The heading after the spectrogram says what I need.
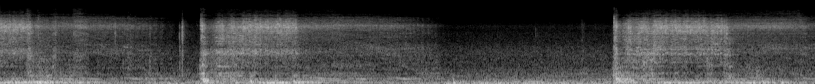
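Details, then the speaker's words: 1950 Chevy cranking without starting: repeated starter bursts about three turns a second, never catching; fuel not yet primed up to the filter, cracked fuel lines spraying when pumped; points possibly open. "right it's getting their prime up not up to the filter yet"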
